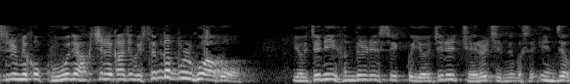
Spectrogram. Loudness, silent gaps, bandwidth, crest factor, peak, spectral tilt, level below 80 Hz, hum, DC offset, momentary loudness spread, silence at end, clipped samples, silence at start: -21 LUFS; none; 6.6 kHz; 14 dB; -6 dBFS; -7 dB/octave; -66 dBFS; none; under 0.1%; 8 LU; 0 s; under 0.1%; 0 s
